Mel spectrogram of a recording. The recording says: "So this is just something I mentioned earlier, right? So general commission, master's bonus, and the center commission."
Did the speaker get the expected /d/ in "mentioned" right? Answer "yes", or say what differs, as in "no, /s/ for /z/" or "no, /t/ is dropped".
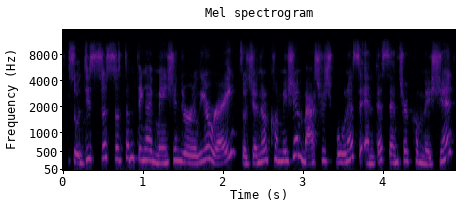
yes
